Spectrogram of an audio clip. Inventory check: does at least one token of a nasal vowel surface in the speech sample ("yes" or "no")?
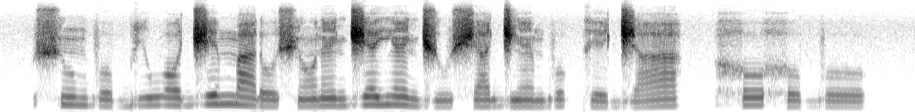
yes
